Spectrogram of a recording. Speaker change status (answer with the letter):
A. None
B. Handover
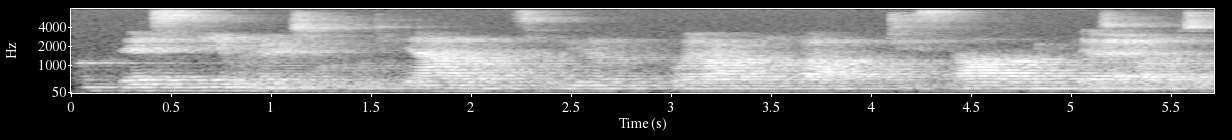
B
